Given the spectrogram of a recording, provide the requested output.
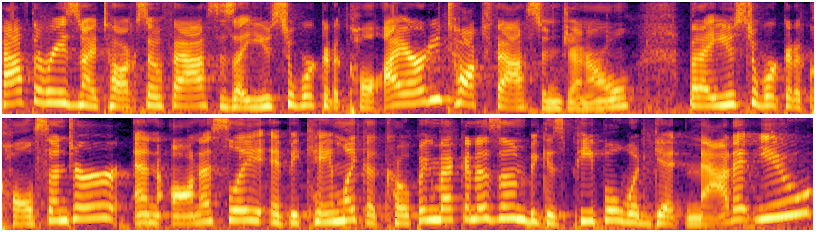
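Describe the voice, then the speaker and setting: A woman speaks at a very fast pace in a high pitch, with hardly any pauses. Her pitch swings very widely while her loudness stays very even. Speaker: video game streamer. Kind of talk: casual chat.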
